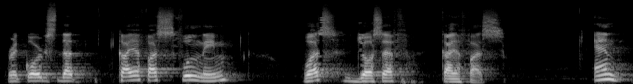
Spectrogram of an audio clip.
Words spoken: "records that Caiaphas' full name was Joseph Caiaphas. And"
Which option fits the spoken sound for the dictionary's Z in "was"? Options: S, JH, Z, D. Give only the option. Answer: S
